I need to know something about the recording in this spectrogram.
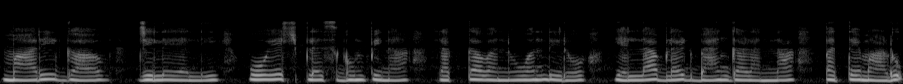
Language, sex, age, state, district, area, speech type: Kannada, female, 30-45, Karnataka, Davanagere, urban, read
